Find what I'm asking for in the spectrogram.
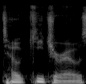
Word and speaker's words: Tokichiro: you come in contact uh with Tokichiro or how do you say it? Tokichiro, sorry.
